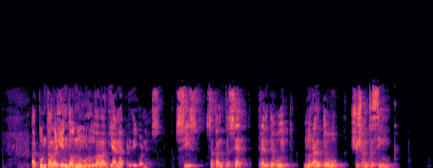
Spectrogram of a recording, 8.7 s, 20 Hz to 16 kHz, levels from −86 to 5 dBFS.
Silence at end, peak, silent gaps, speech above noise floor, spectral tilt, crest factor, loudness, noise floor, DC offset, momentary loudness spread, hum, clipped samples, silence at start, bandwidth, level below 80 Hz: 0.75 s; -2 dBFS; 3.32-3.40 s, 5.05-5.09 s, 5.97-6.06 s; 30 dB; -3.5 dB/octave; 16 dB; -17 LUFS; -47 dBFS; under 0.1%; 14 LU; none; under 0.1%; 0.65 s; 8.2 kHz; -60 dBFS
